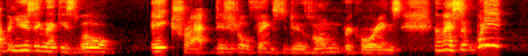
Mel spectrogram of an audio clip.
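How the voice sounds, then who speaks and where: This man's voice sits at a fairly high pitch. He speaks at a fairly quick pace with lively intonation. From New England, rural area outside Boston. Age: 50s. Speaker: rock musician. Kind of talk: casual interview chat. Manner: animated, self-interrupting.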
